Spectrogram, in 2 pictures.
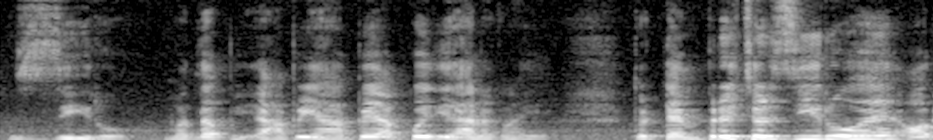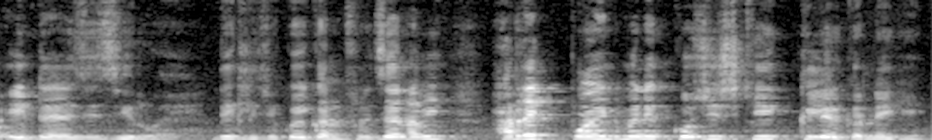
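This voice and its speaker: Man teaching a reassuring exam-prep lecture. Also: high-pitched. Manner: repeats points, keeps checking if students follow; reads definitions out slowly, word by word. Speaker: chemistry teacher.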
